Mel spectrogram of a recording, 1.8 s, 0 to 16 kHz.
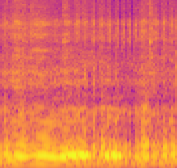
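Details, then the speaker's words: Honda 350X three-wheeler test ride in spring mud, clutch not disengaging, was fine last year: engine note climbs then sags and stumbles, worse at half choke, can't exceed quarter throttle; bogging under throttle, cause unclear. "She's a little boggy. Let's try uh choking it halfway. See if that's better. Oh no, that's worse."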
